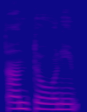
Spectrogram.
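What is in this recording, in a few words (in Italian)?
"antoni", sarda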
